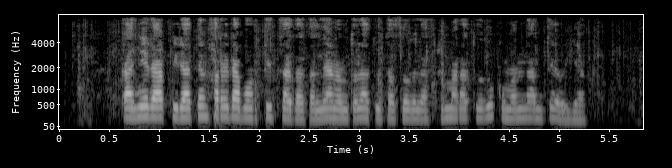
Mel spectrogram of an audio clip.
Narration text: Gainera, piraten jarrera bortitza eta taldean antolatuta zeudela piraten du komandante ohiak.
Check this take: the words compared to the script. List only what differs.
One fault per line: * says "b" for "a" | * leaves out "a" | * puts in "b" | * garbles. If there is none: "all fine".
* says "azpimarratu" for "piraten"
